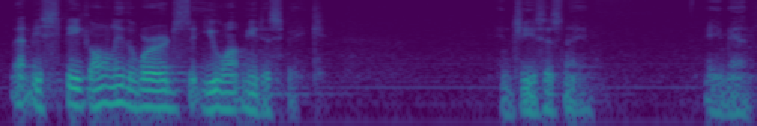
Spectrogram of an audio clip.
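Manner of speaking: soft, low, unhurried prayer voice; hushed pastor's prayer before the sermon. Acted. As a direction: pray quietly with bowed head. Leads a prayer.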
